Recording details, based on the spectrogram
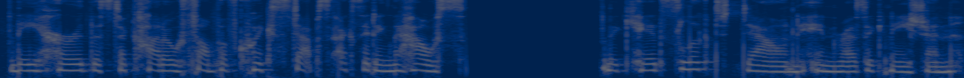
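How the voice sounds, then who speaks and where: A storybook game narrator. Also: female voice, medium pitch, fairly even intonation, husky. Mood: measured. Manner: measured, storybook telling.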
